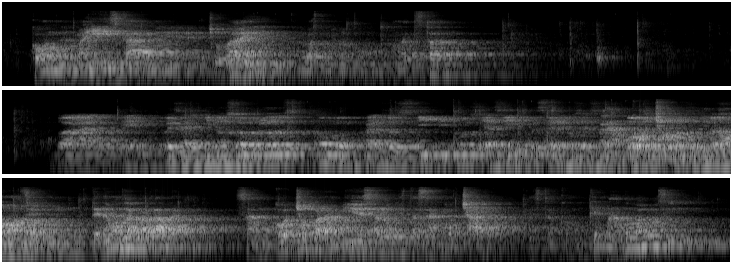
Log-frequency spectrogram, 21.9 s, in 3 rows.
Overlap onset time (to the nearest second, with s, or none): 13 s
